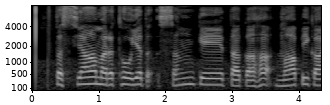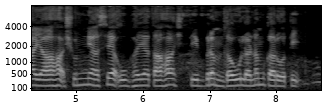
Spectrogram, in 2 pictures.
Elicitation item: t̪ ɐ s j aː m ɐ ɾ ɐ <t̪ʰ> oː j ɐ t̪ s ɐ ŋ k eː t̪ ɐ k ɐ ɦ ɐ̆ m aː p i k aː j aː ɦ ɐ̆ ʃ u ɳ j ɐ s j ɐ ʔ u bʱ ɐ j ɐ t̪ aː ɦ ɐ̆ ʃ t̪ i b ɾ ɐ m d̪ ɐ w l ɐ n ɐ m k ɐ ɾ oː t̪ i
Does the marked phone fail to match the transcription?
no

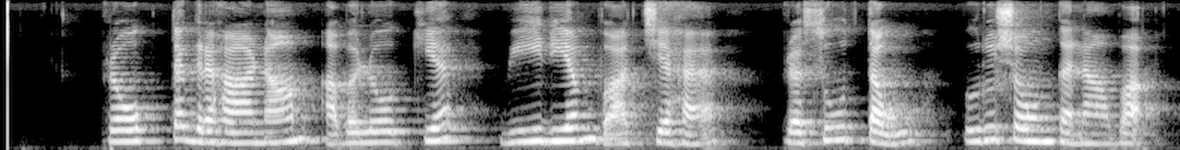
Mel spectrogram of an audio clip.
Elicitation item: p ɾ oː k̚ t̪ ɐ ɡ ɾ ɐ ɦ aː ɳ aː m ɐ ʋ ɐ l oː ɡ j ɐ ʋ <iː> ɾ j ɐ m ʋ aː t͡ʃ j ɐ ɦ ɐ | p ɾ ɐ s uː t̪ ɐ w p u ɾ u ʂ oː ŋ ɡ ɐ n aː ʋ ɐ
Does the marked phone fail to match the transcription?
no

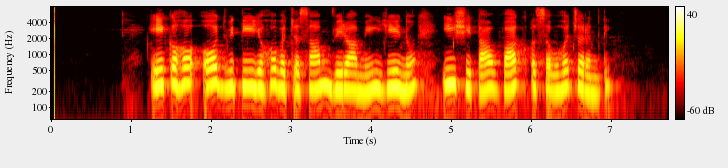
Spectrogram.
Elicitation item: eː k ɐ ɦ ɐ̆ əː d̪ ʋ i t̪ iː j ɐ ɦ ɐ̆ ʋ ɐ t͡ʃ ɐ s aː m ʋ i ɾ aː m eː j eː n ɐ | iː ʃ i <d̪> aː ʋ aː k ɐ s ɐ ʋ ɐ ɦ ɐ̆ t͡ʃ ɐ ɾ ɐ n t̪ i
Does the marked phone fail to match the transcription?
yes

